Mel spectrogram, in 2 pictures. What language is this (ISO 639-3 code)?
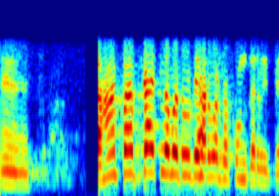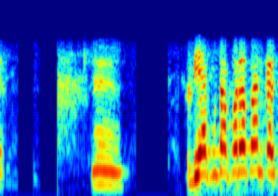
mai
